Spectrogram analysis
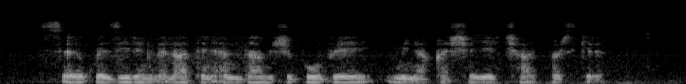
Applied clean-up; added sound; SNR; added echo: none; none; none; none.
